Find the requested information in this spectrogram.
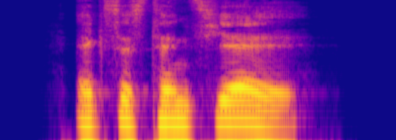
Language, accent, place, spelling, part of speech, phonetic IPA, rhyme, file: German, Germany, Berlin, existentiell, adjective, [ɛksɪstɛnˈt͡si̯ɛl], -ɛl, De-existentiell.ogg
- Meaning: alternative spelling of existenziell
